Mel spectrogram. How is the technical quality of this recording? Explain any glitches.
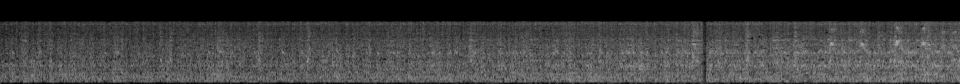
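One glitch stands out: a short stall from a late packet at about 7.02 to 7.08 s. The audio runs through a call path whose band stops at 8 kHz, which fits G.722 at 64 kbps. A packet arrived late and the jitter buffer ran dry, so the receiver stretched the last bit of sound for about 42 ms until it arrived. Playback then resumed from the same point. That briefly holds a sound too long, with a faint buzz or dip, and everything after it lands about 42 ms late. Unlike a lost packet, nothing is skipped or replaced with filler, so no sound is missing.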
